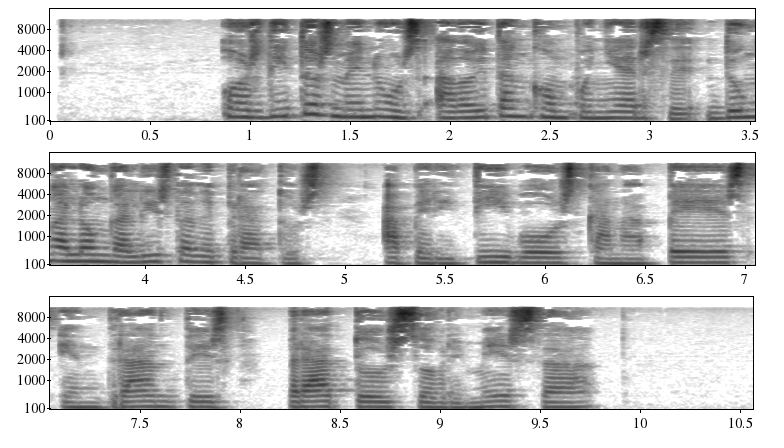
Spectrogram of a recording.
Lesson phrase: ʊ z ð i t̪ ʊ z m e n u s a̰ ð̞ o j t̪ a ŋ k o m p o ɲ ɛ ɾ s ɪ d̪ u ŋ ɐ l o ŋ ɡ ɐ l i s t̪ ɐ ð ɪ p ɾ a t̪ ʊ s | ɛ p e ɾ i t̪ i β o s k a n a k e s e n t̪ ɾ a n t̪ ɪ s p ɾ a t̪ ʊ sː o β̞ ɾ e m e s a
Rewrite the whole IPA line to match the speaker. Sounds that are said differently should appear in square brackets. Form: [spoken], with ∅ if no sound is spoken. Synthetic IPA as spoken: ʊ z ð i t̪ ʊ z m e n u s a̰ ð̞ o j t̪ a ŋ k o m p o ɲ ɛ ɾ s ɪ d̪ u ŋ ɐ l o ŋ ɡ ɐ l i s t̪ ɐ ð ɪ p ɾ a t̪ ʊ s | [a] p e ɾ i t̪ i β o s k a n a [p] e s e n t̪ ɾ a n t̪ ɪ s p ɾ a t̪ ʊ sː o β̞ ɾ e m e s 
